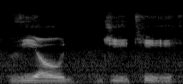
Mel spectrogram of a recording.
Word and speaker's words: Vogt: A lot of people have difficulty or not sure how to pronounce his surname, V-O-G-T. It's Vogt, as in voting.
